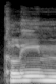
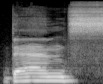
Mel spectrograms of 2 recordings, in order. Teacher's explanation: La N sí vibra y la S no vibra.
